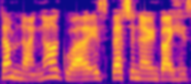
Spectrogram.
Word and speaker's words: Mnangagwa: Mugabe's most brutal crackdowns on dissent naya-a I pronounced Amnon Agua is better known by his nom de guerre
